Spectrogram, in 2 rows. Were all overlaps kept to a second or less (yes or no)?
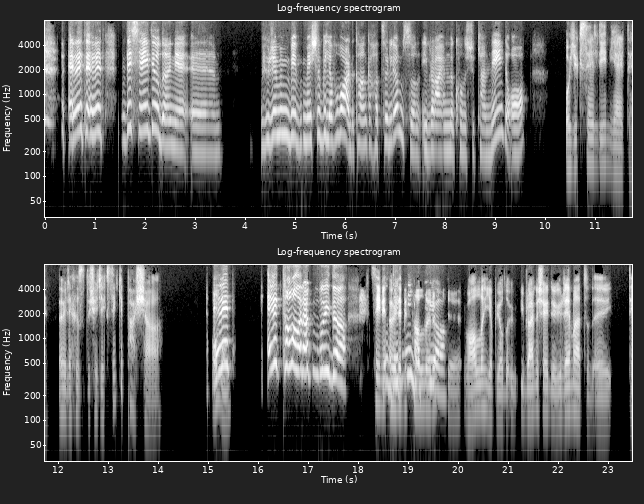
no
